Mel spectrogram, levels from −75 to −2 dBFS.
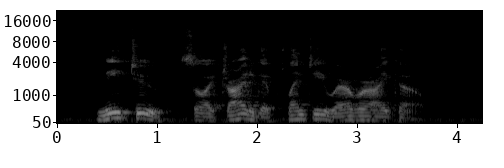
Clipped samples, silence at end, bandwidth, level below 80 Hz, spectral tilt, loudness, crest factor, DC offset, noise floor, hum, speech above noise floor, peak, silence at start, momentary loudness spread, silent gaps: under 0.1%; 0.6 s; 16 kHz; -76 dBFS; -5 dB/octave; -48 LUFS; 18 dB; under 0.1%; -76 dBFS; none; 28 dB; -30 dBFS; 0.4 s; 9 LU; none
